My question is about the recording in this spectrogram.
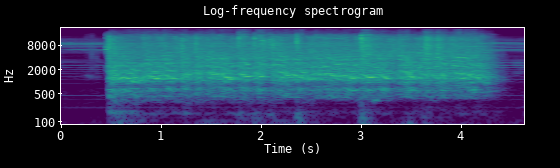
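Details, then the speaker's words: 1971 Chrysler New Yorker 440, parked 20+ years, first start attempt with fuel pump feeding carb; ragged, uneven spitting crank about four seconds, no catch, spitting out carb primary; owner suspected stuck valves, but distributor was misindexed, timing wrong. "It's spitting a little bit out of the primary, looks like. It's blowing. What that is is uh valves stuck."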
